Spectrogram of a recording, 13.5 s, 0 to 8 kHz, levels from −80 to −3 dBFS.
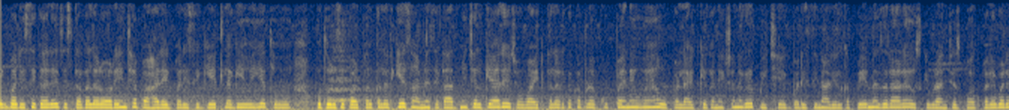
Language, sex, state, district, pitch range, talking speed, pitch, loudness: Hindi, female, Uttar Pradesh, Ghazipur, 220-240 Hz, 275 wpm, 230 Hz, -17 LUFS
